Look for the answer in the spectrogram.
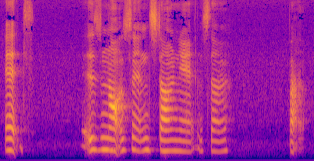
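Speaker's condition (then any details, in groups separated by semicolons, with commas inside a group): Friedreich's ataxia; progressive, kept getting worse, many things can no longer do, life-limiting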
